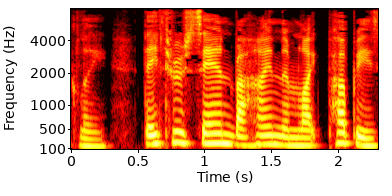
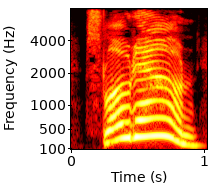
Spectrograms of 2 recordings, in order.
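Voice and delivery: high, loud yell; desperate yell; 11 semitones higher, 7 dB louder than usual. A narrator's reading. Jack on his bolting camel, desperate yell. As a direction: yell it out high, pleading to be obeyed. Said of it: "he yelled".

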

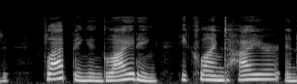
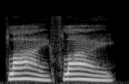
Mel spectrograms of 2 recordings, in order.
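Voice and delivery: higher-pitched, lightly urging call; 4 semitones higher than usual. A narrator's reading. Annie urging Jack into the air, lightly calling out. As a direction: call it out a little high, urging. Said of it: "she called".

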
